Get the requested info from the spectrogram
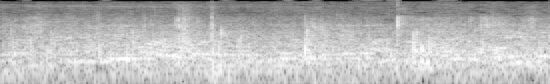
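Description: Indistinct chatter of young players' voices outdoors, with a few sharp clicks.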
